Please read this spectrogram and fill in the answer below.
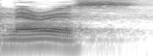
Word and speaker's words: Marius: welcome to the show marys I didn't even ask you if that's how I pronounced it that is their correct way to pronounce your name right yeah Marius okay perfect well what thank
